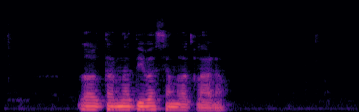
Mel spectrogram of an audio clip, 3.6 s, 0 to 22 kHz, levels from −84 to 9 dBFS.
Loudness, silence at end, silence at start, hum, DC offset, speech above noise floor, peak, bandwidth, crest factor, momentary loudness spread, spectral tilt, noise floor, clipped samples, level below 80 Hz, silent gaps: -29 LUFS; 1.35 s; 0.8 s; none; under 0.1%; 45 dB; -14 dBFS; 7.2 kHz; 16 dB; 11 LU; -8.5 dB/octave; -73 dBFS; under 0.1%; -58 dBFS; none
